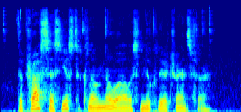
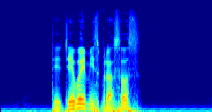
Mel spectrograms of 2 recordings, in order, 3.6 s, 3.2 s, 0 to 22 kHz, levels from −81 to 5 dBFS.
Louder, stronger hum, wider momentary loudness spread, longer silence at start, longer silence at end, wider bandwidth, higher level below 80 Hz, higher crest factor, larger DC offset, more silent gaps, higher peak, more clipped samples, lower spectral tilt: about the same, -24 LUFS vs -23 LUFS; second, none vs 60 Hz at -50 dBFS; about the same, 12 LU vs 13 LU; second, 0.25 s vs 0.8 s; second, 0.45 s vs 1.1 s; first, 16.5 kHz vs 13.5 kHz; second, -46 dBFS vs -34 dBFS; about the same, 16 dB vs 20 dB; neither; neither; second, -8 dBFS vs -4 dBFS; neither; about the same, -6.5 dB/octave vs -7 dB/octave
